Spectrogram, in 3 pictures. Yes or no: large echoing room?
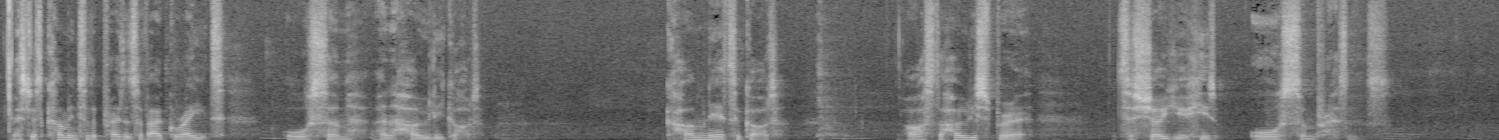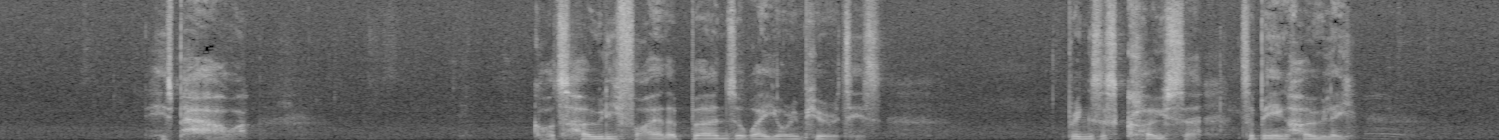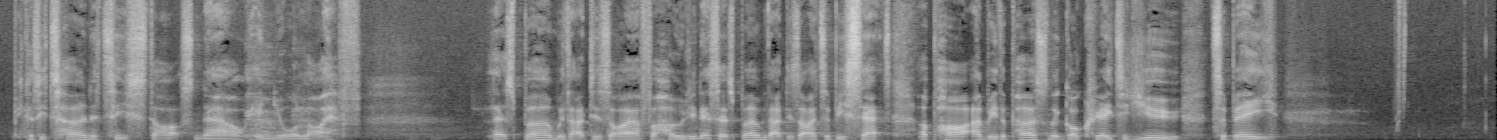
yes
